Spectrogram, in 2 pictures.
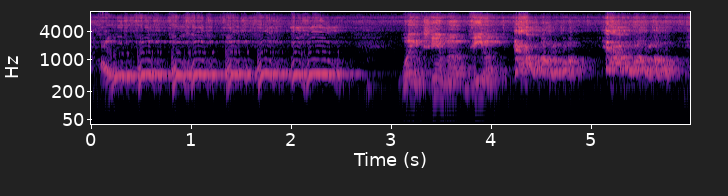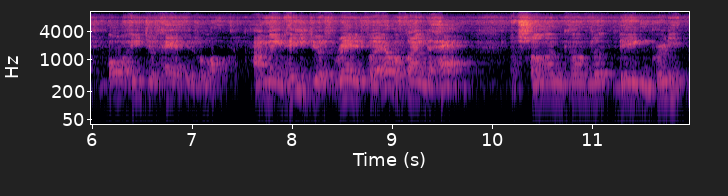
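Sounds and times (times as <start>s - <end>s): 
person's voice imitating an owl hooting: 0.0s - 2.8s, 4.2s - 6.0s
speech: 3.4s - 4.5s, 6.2s - 11.9s.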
